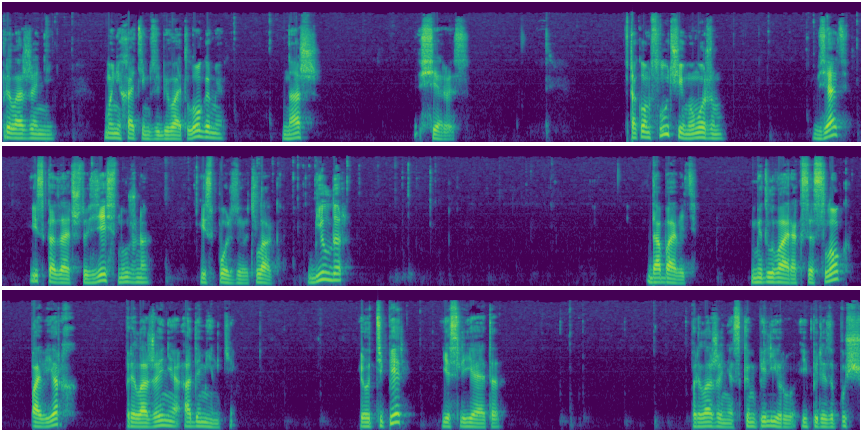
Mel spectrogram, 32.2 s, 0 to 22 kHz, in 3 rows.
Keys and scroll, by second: 0.0 ctrl+п, 0.5 super+space, 0.8 ctrl+g, 2.8 ctrl+a, 3.3 ctrl+k, 9.5-15.1 typing, 10.3 alt+m, 11.1 Tab, 15.6 ctrl+e, 15.7 Return, 16.1 ctrl+y, 16.8 Tab, 26.7 ctrl+c, 26.8 ctrl+c, 28.5 ctrl+g, 29.6 ctrl+c.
